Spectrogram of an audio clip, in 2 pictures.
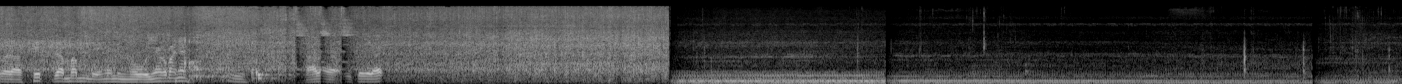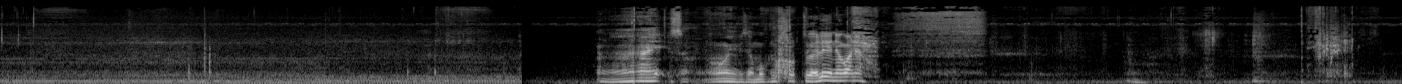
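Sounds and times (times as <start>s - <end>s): chicken wings sizzling in a wok: 0.0s - 6.7s
low motor hum: 6.7s - 19.3s.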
